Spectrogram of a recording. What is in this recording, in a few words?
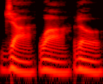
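"jawaro", concatenated syllables; Affixing experiment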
